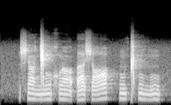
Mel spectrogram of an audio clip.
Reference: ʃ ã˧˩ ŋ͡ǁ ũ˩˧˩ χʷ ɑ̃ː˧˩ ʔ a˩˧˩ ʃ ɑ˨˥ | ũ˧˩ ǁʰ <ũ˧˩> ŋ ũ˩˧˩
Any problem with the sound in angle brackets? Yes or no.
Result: no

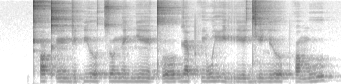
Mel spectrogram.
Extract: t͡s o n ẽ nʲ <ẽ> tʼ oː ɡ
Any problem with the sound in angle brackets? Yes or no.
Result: yes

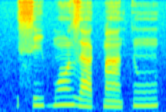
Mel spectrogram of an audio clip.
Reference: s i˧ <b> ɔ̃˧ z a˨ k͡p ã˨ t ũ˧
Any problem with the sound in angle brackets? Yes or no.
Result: no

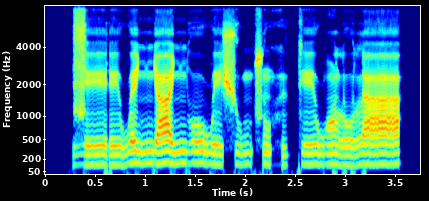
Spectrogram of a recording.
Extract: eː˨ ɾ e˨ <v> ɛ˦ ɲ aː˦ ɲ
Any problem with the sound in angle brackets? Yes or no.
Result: yes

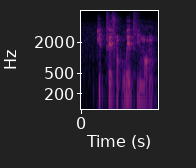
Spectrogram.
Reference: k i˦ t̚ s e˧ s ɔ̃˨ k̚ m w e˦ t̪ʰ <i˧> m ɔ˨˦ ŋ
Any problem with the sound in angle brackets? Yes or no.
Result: no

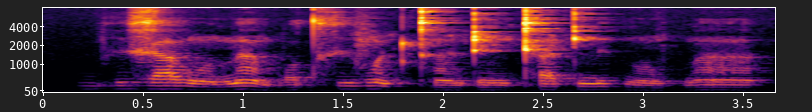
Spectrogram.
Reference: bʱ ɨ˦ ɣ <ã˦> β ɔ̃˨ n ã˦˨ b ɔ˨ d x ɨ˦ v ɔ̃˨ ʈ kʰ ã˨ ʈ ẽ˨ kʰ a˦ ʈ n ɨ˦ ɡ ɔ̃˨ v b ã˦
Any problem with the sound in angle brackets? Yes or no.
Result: yes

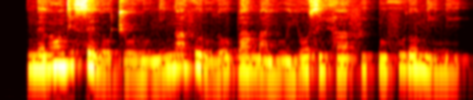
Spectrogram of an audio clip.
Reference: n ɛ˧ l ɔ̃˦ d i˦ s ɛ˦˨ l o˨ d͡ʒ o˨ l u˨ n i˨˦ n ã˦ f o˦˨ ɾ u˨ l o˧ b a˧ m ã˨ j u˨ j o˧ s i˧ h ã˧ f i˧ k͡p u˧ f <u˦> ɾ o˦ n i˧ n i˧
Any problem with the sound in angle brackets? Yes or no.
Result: no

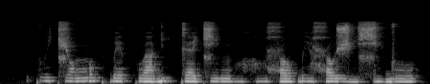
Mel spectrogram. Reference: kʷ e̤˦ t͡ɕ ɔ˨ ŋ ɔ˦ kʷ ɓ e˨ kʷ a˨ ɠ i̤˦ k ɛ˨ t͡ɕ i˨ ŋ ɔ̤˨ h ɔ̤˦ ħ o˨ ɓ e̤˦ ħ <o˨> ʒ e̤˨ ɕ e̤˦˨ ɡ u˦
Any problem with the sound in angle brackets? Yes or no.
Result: yes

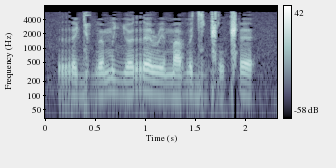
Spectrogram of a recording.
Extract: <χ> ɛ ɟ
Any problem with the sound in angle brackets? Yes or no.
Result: yes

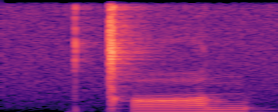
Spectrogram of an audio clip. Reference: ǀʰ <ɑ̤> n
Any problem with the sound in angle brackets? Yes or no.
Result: yes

